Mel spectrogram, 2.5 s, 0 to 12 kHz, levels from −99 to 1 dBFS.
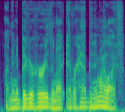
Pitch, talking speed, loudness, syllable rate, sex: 95 Hz, 310 wpm, -15 LUFS, 7.0 syllables/s, male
